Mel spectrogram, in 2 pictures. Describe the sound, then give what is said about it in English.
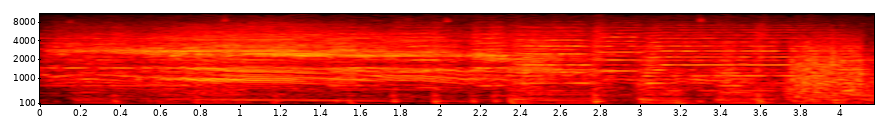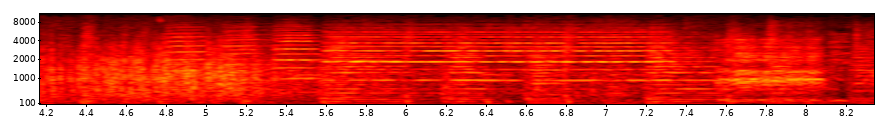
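Crashing and smashing as the Hulk smashes a lab table in a cartoon: loud, busy clatter with repeated impacts and rumbling that keeps going for several seconds. “Hulk, smash the lab table.”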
